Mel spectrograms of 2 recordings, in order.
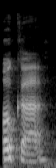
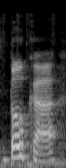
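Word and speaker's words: bokeh: they're called and I went they're called a Boca b-o-k-a I'm pretty sure I thought it was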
